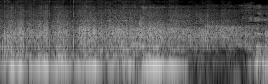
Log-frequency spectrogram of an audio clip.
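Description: A crowd stands and claps at a commissioning ceremony for theology college students, with steady, close applause and a voice faintly audible underneath.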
